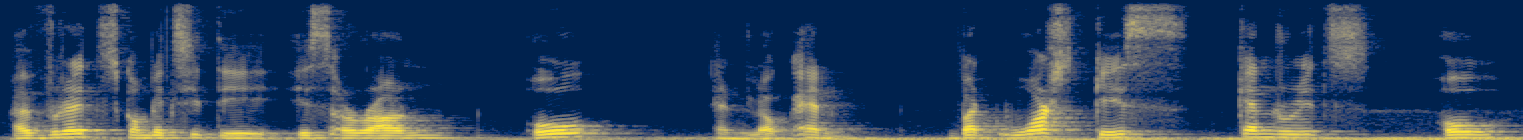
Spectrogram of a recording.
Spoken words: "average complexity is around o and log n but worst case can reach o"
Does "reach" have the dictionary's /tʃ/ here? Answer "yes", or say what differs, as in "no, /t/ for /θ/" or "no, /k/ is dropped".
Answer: no, /s/ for /tʃ/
